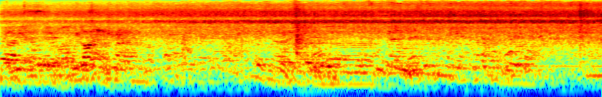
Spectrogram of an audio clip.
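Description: Indistinct background voices over a steady hiss, with a single sharp click about three seconds in.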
